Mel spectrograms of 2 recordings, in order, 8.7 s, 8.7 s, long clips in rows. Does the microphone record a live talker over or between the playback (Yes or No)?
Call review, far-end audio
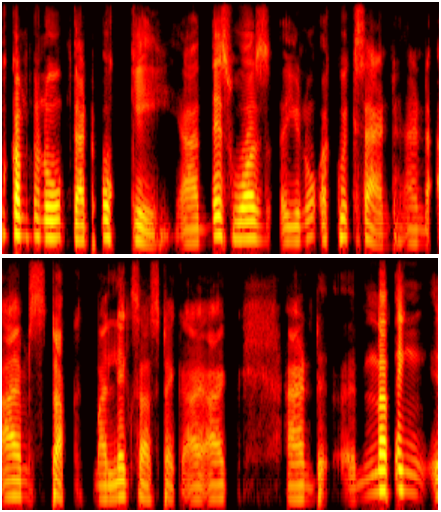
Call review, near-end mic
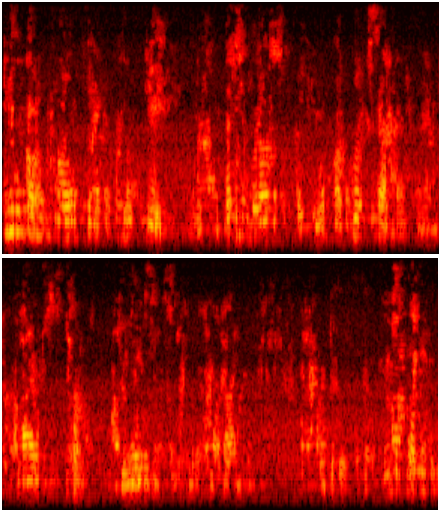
No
